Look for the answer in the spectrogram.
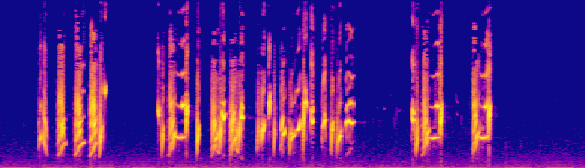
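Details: An older goldfinch sings to teach a younger goldfinch, clean bursts of rapid high twittering and chirps with brief gaps, little background noise.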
